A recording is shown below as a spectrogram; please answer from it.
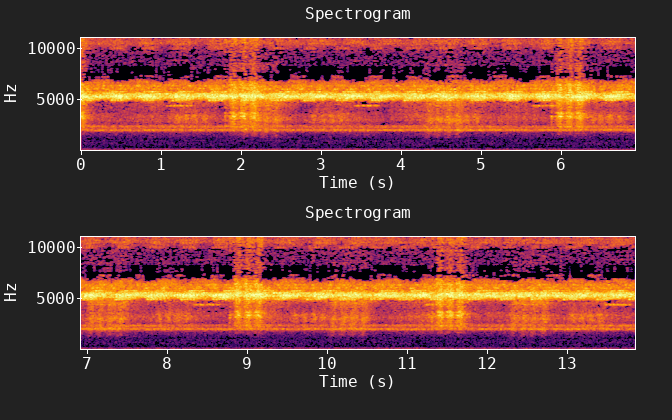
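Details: Night crickets in summer keep up a constant piercing trill with a fainter lower layer, while short breathy bursts recur every two to three seconds over a faint low hum.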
